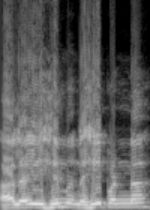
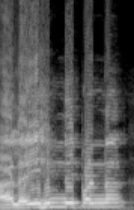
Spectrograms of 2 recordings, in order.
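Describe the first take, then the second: The two takes are said the same way.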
